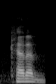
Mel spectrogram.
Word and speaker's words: Katowice: Well, I did stammer, but or not Vice, They- but it's Katowice. they want us to call it the Intel Extreme Masters World Championship, I believe. Okay, but the city that it's in, it's Katowice.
